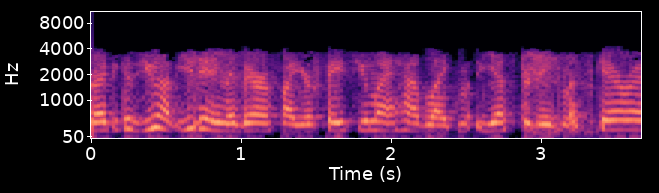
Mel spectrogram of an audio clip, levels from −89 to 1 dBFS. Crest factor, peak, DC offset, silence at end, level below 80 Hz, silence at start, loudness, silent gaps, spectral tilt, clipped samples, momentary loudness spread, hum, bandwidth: 14 dB; -8 dBFS; under 0.1%; 0 s; -56 dBFS; 0 s; -24 LUFS; none; -9 dB/octave; under 0.1%; 4 LU; none; 4.2 kHz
